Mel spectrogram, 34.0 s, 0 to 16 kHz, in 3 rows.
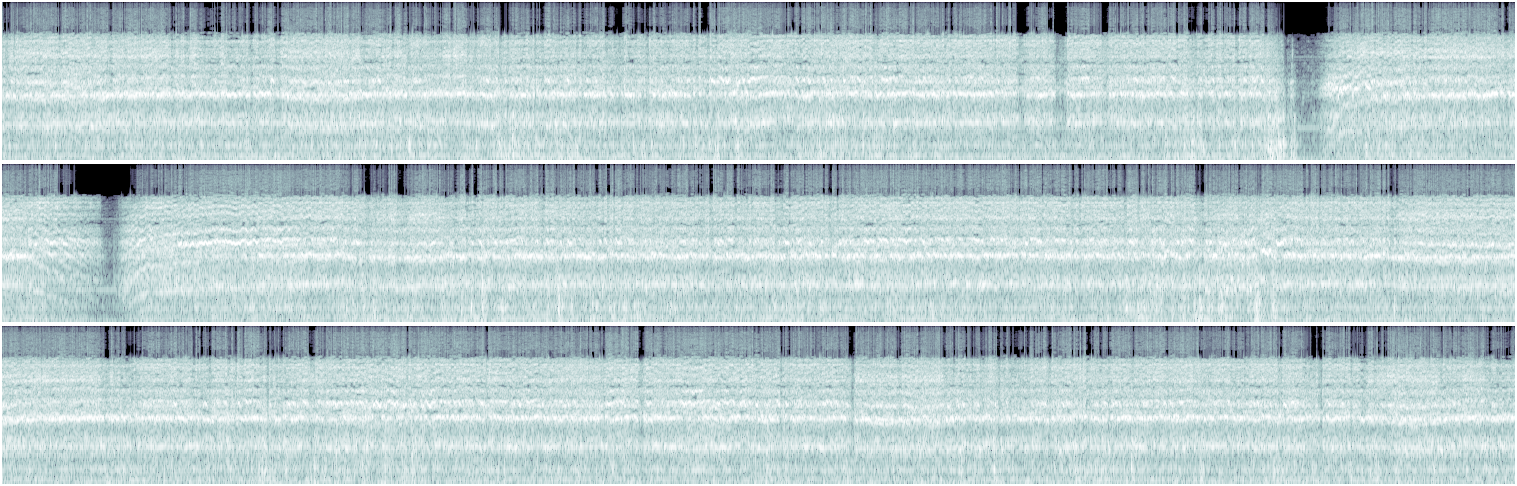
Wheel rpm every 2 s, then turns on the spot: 220, 230, 230, 230, 200, 160, 150, 220, 230, 230, 240, 220, 230, 230, 220, 230, 230.
none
